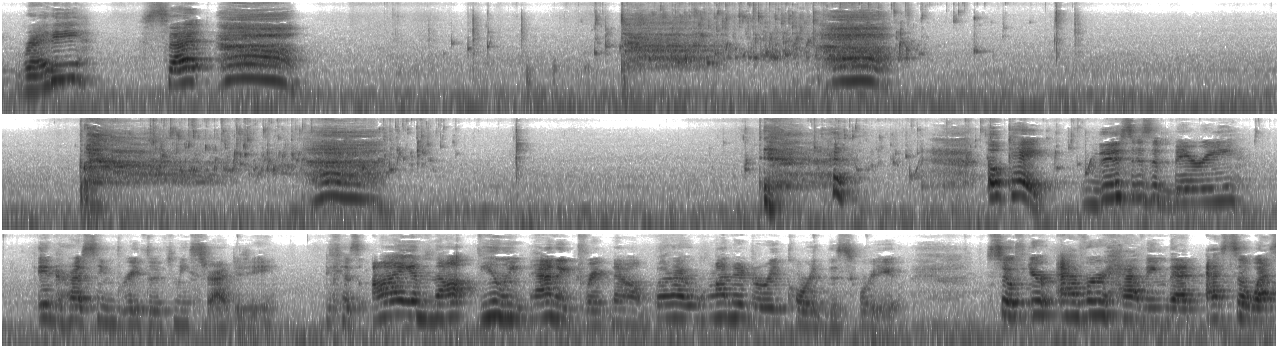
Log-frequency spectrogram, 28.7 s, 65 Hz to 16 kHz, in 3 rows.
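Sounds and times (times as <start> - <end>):
speech: 0.2 - 2.3, 18.3 - 28.6
water sloshing as a face submerges and resurfaces: 2.6 - 8.2, 10.2 - 13.6, 14.8 - 19.2.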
